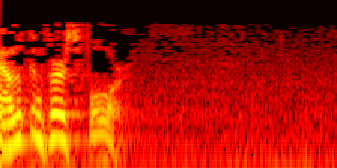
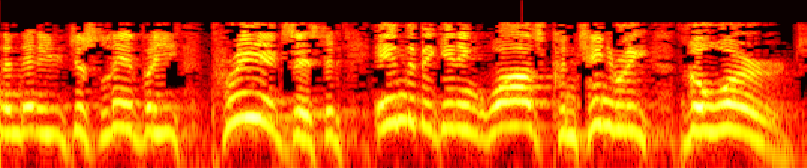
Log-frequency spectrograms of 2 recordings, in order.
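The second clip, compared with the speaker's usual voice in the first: loud, higher, emphatic preacher's voice; full-force preaching; 7 semitones higher, 9 dB louder than usual. Acted. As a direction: drive each phrase home to the congregation.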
